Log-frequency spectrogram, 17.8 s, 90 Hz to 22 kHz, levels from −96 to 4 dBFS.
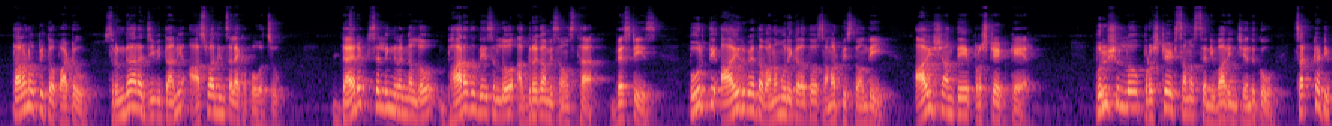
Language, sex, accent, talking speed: Telugu, male, native, 80 wpm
